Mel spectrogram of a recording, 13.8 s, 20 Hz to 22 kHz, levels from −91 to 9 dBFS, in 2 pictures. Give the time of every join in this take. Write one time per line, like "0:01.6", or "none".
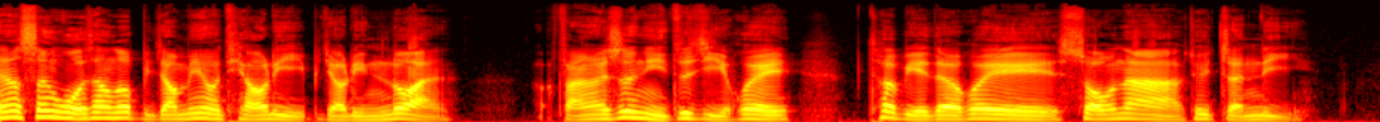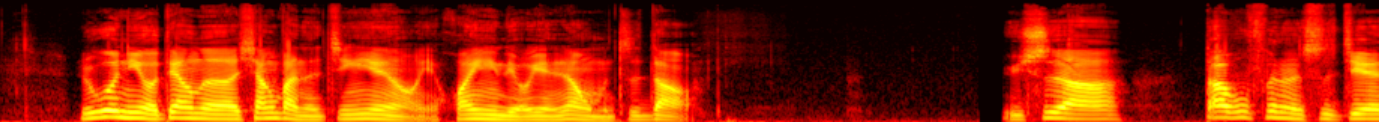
0:11.8

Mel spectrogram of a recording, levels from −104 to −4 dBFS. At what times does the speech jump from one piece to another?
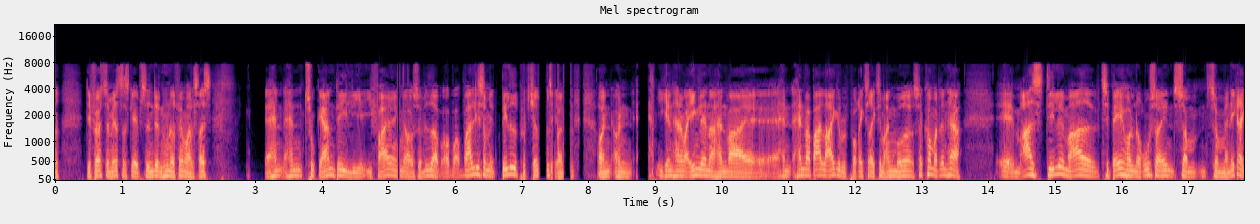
0:03.1

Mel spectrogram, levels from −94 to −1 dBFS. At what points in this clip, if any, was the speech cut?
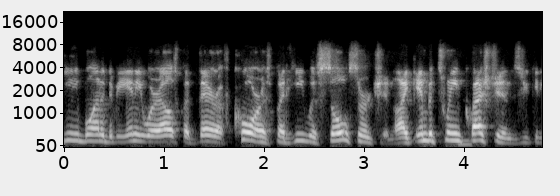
none

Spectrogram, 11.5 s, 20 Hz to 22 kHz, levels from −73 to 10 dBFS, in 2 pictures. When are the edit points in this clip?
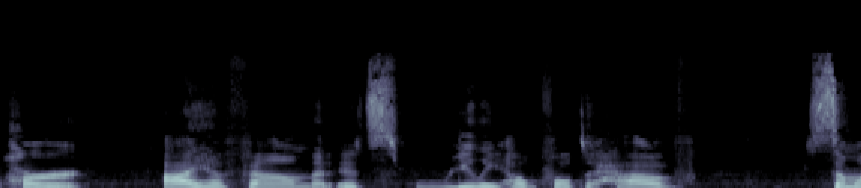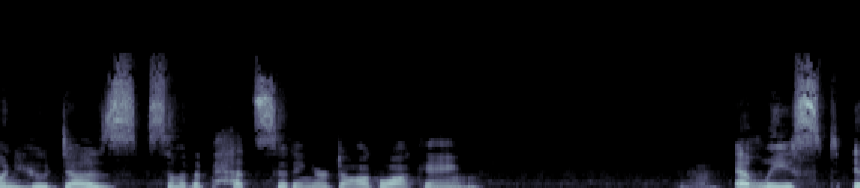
0:10.2

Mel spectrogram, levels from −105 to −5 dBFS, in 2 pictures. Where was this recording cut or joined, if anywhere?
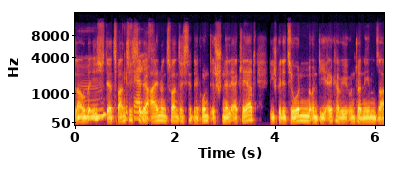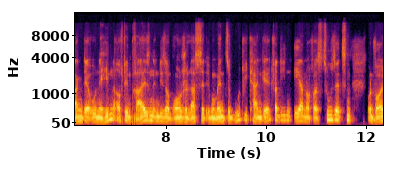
0:02.3
0:06.3

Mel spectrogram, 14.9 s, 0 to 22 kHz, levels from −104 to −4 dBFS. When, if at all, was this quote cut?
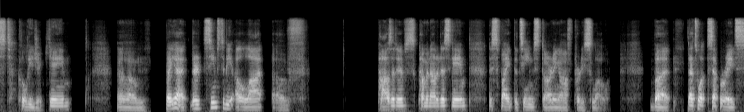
none

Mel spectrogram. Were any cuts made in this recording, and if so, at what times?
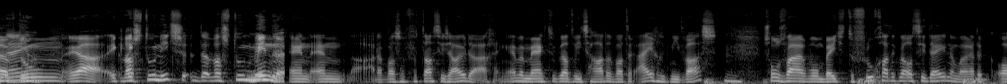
0:02.8

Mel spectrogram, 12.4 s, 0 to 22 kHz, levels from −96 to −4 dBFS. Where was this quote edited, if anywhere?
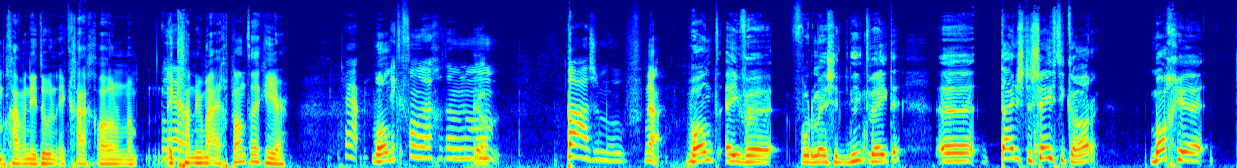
none

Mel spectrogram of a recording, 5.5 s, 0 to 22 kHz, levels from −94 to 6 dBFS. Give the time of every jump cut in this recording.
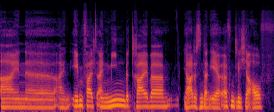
0:03.6

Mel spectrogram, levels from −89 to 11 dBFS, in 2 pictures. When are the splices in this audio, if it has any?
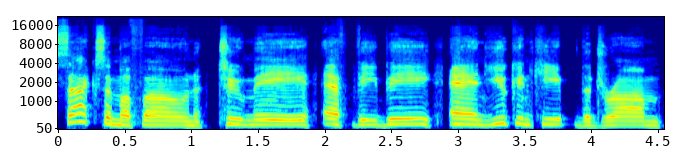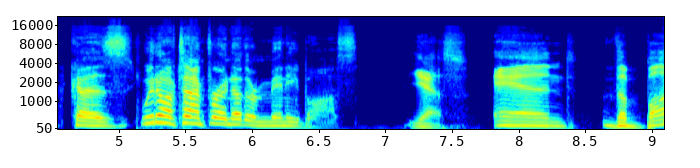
0:03.6

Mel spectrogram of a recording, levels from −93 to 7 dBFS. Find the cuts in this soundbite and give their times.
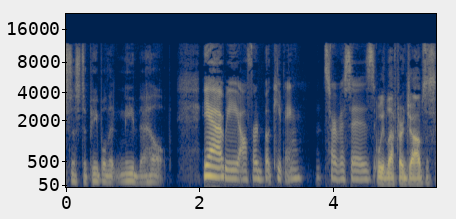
0:02.4
0:04.6

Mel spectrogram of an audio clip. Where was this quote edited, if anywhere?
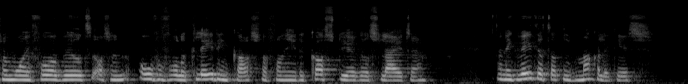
0:04.8

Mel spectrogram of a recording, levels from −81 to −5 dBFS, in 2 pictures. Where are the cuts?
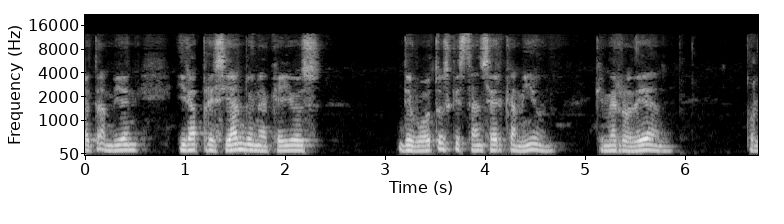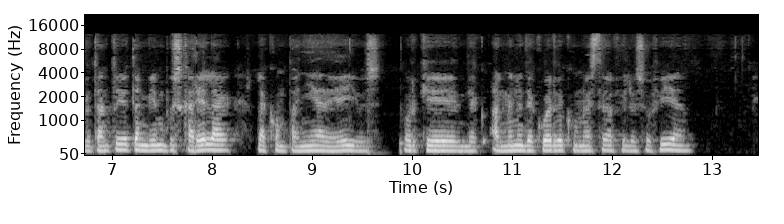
0:09.8

